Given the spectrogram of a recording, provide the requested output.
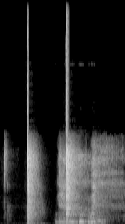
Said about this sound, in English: And I just slapped my leg, and that was...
